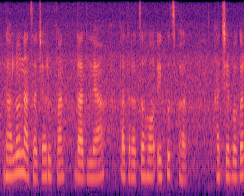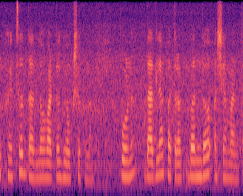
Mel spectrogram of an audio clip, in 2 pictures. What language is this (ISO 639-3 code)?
kok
